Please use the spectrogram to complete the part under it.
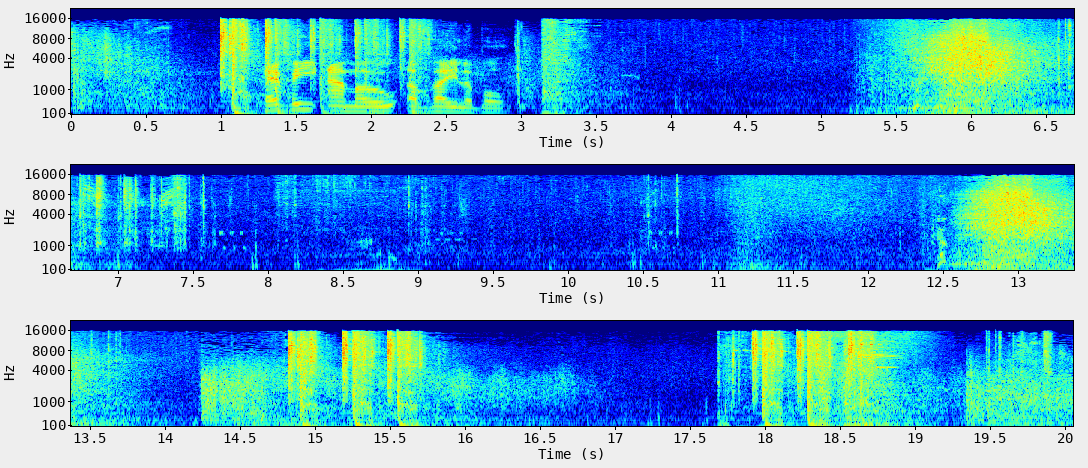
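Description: A sniper rifle fires sharp shots.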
